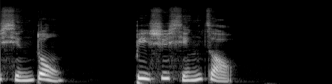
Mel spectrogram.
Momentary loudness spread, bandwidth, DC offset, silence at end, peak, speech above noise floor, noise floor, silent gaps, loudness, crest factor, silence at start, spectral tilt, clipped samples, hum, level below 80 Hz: 10 LU; 15 kHz; under 0.1%; 1.05 s; 0 dBFS; 59 dB; -74 dBFS; none; -16 LUFS; 18 dB; 0 s; -5 dB/octave; under 0.1%; none; -42 dBFS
